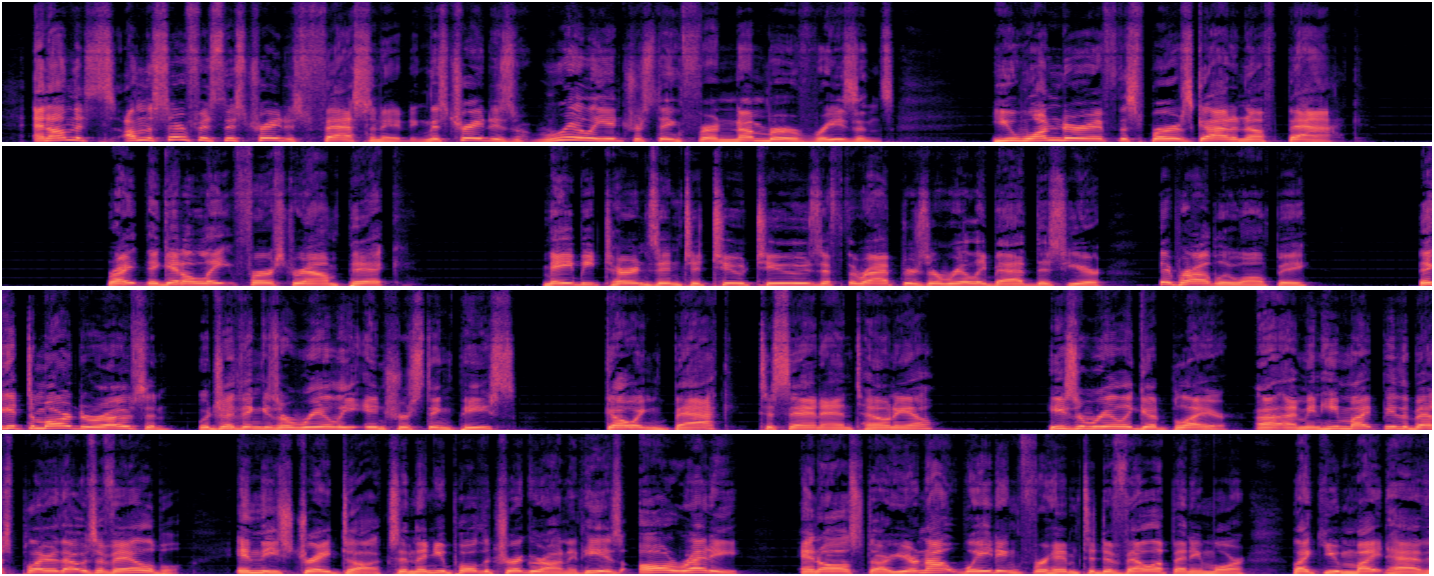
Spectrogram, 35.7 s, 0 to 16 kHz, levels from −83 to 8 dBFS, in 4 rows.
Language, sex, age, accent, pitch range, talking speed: English, male, 20-39, American, 160-200 Hz, 195 wpm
